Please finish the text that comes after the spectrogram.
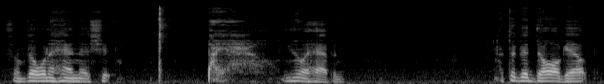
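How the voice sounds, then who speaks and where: A man telling a rambling, folksy story about his birds, clearing his throat now and then. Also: on the high side, steady tone, normal speed, darkish tone, a little hiss or hum. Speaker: gamefowl breeder. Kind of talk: casual storytelling.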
